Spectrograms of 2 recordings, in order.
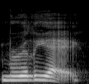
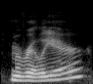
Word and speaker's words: Marillier: Waters by Juliet maroulier it's French marillier Morelia okay okay so if that pronunciation is not right I took two years of French in high school and that's been over 10 years so I tried marillier I think is how we say it but guys if you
